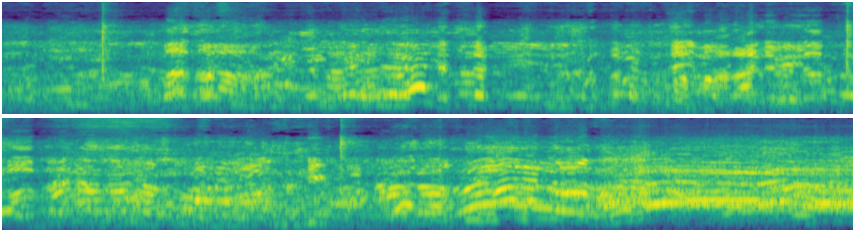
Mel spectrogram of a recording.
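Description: A large outdoor crowd shouts and cheers excitedly, growing louder.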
